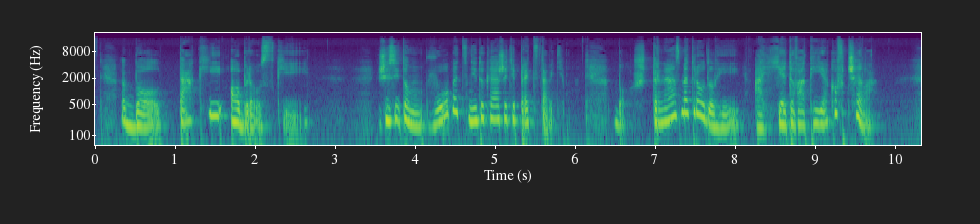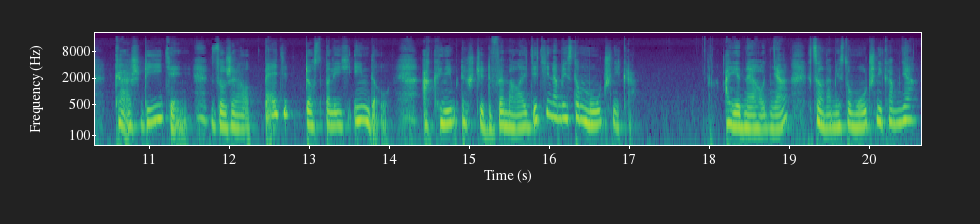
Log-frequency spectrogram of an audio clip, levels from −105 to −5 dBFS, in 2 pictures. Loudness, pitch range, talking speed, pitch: -30 LUFS, 165-230 Hz, 120 wpm, 190 Hz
